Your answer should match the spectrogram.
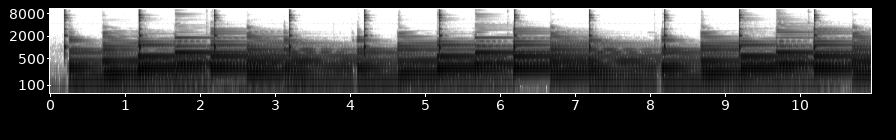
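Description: Archtop hollow-body guitar picking D major arpeggios one note at a time, about two notes a second, each note left ringing over the next.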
